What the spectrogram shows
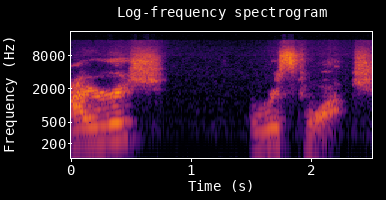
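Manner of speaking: super slow, careful delivery, drawn out word by word. Explaining a phrase that is hard to get out, saying it super slow like Rose. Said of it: "I have to say it super slow like Rose does".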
